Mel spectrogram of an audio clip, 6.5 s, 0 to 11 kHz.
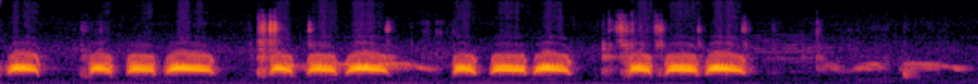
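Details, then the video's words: Spotted doves cooing as a pair in the two-ending style (2 hậu). Dense runs of short, rounded coos in groups of three, overlapping and nearly continuous for five seconds, are followed by a few faint trailing notes. "tiếng cu gáy đôi. tiếng cu gáy 2 hậu"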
